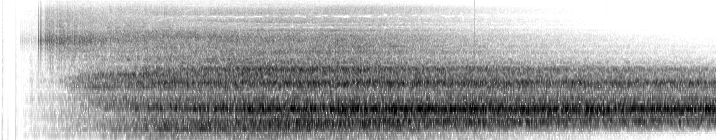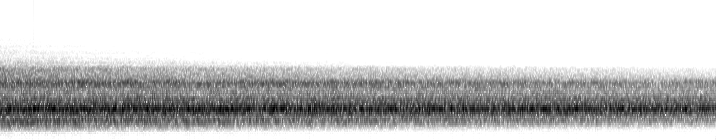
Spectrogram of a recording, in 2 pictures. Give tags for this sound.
atmosphere; dramatic; horror; ice; icy; sinister; spooky; sting; stinger; suspense

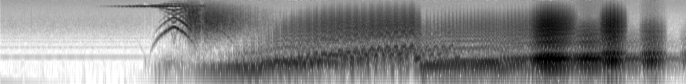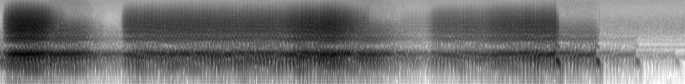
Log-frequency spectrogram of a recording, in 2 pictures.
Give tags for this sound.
fm; artificial; dark; sample; volca; robotic

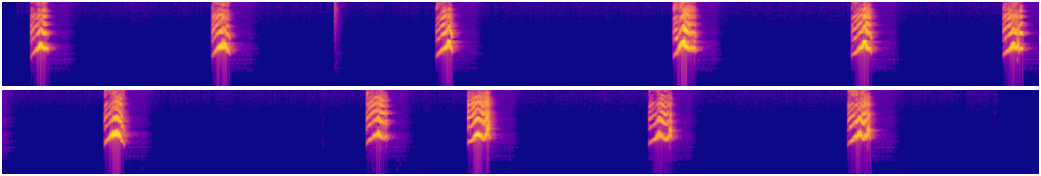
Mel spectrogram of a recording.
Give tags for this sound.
birds; birdsong; field-recording

